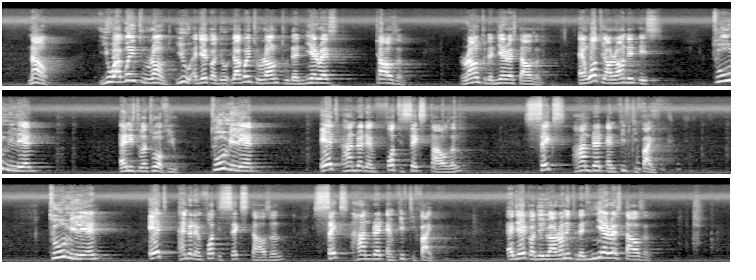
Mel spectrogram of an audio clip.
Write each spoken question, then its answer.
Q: Ajay Kojo, you are running to the nearest 1,000.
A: 2,847,000.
